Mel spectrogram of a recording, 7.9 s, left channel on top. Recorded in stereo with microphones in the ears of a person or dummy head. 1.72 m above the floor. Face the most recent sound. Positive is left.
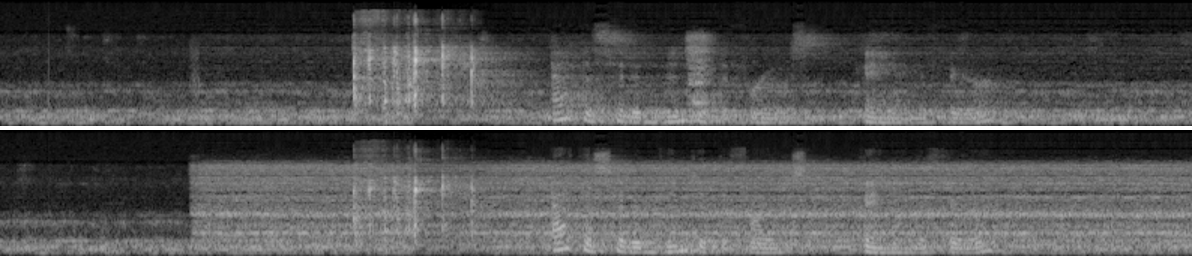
turn(degrees=-30)  # may be behind; listen again after turning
